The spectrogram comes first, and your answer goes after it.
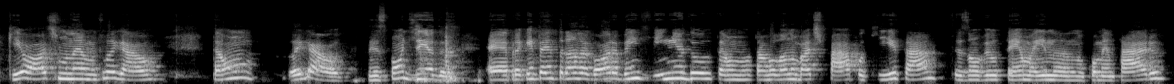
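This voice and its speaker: Uma educadora física que apresenta uma live e fala de forma descontraída e falante. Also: female voice, a little high, normal speed, rough recording. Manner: relaxed, chatty, many fillers. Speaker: physical educator and host. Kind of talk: casual live-stream interview.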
